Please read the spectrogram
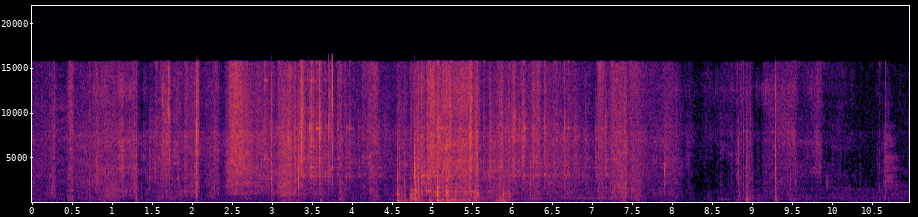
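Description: Handling noises as a beehive is worked: irregular rustling and scraping with scattered clicks, louder for a second or so a little past halfway, then quieter.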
